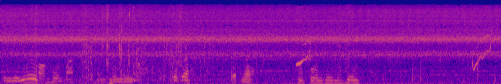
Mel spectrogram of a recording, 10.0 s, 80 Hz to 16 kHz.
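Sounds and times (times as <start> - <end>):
high insect drone: 0.0 - 10.0.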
